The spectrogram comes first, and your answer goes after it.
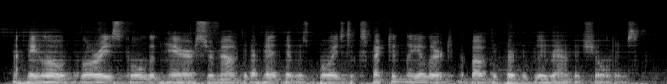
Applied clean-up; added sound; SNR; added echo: neural separator model SepFormer DNS4.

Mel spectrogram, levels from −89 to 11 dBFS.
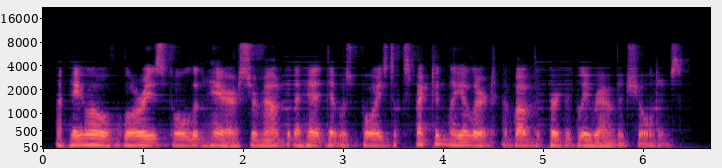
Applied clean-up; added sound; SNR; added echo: neural mask model DeepFilterNet 3.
